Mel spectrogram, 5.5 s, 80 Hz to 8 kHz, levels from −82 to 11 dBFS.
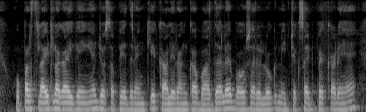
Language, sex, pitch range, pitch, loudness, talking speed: Hindi, male, 125-135 Hz, 130 Hz, -24 LUFS, 250 wpm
